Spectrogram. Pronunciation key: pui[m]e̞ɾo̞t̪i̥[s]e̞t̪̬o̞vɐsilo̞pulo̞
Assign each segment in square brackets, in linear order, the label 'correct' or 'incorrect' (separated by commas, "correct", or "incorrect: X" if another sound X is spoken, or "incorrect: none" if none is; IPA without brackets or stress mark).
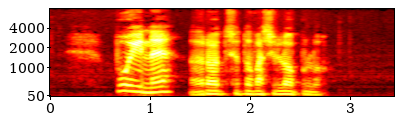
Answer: incorrect: n, correct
